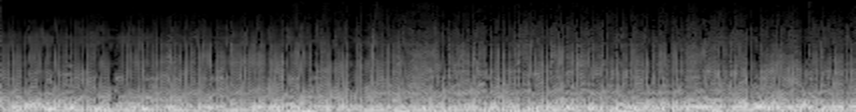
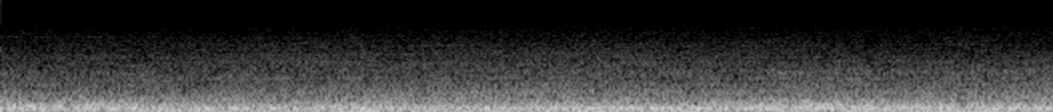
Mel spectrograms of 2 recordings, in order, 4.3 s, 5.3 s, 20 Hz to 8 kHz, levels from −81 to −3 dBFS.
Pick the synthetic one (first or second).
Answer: first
